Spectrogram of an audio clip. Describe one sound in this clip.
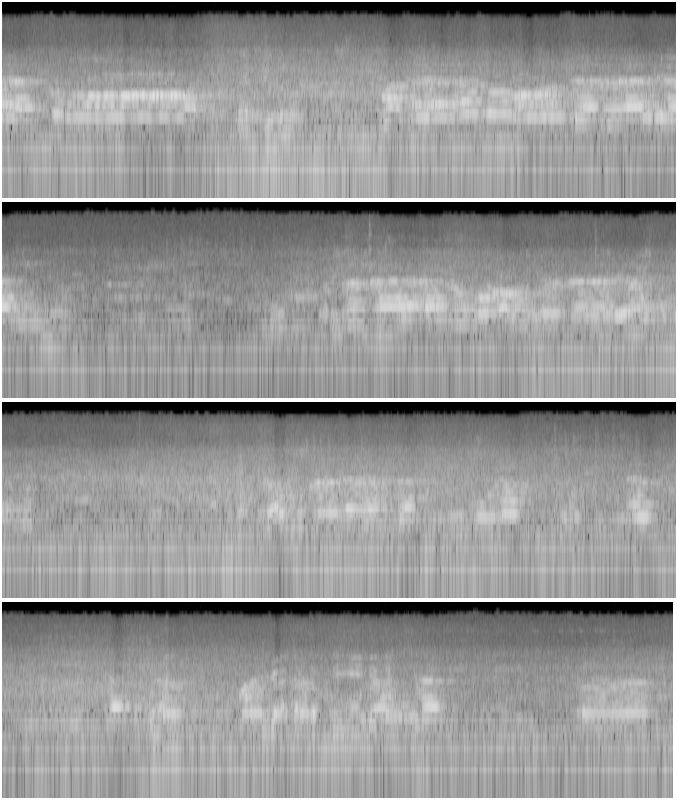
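Young men talk casually at close range.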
